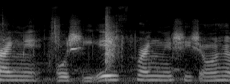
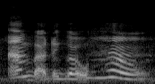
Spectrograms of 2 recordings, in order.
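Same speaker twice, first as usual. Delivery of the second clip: whiny mimic; 7 semitones higher than usual. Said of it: "She went from cracking the fuck up to".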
